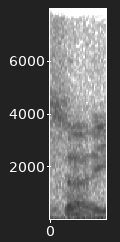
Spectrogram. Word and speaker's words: Cerny: It's Cerny. – Future Jesus. – Yeah. It is Cerny, yeah.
